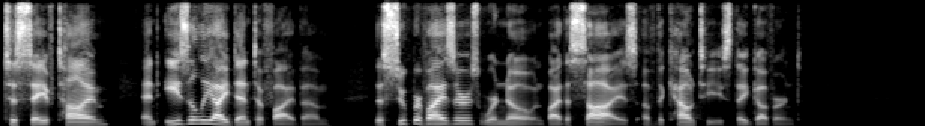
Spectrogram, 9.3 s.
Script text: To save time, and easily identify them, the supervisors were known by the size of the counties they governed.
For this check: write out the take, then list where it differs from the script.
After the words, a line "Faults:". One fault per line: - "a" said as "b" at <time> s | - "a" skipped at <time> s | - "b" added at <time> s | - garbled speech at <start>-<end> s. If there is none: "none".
To save time, and easily identify them, the supervisors were known by the size of the counties they governed.
Faults:
none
